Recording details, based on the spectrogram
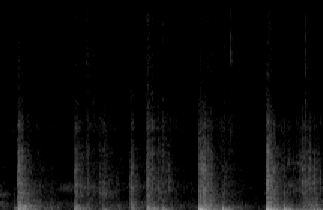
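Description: A huge wooden front door on a farmhouse in Portugal is worked several times, giving five separate heavy thuds and rattles, each fading quickly, close and fairly loud with short pauses between.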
